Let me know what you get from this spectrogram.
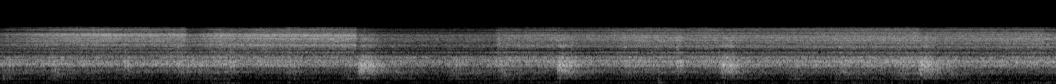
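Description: The onboard sound system of an HO-scale Broadway Limited Milwaukee S3 4-8-4 steam locomotive plays a steady steam hiss through its small speaker, stepping up and down in level a few times. Soft puffs recur every couple of seconds as the model creeps along at low speed.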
